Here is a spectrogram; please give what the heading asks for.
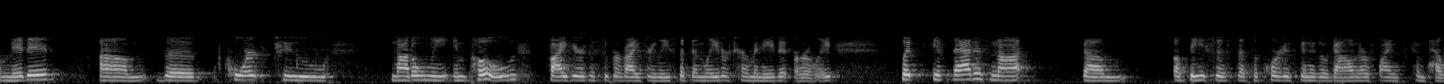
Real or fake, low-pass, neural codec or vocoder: fake; 3.6 kHz; vocoder, 44.1 kHz, 80 mel bands, Vocos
